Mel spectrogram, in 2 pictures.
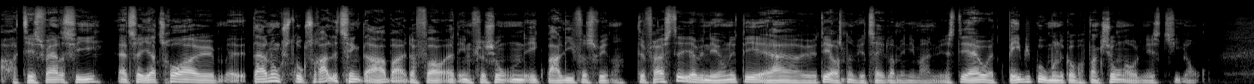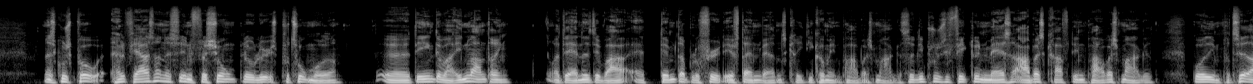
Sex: male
